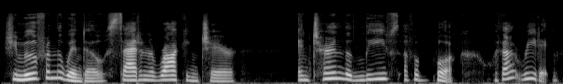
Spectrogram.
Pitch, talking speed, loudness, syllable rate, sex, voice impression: 210 Hz, 200 wpm, -19 LUFS, 5.7 syllables/s, female, feminine, adult-like, tensed, powerful, clear, fluent, intellectual, friendly, reassuring, lively, slightly strict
